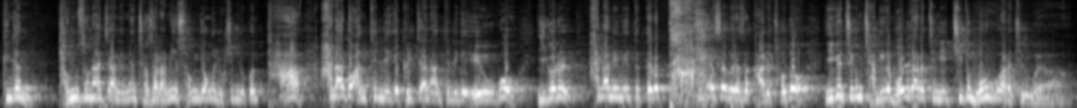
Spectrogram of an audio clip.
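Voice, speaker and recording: Gravelly-voiced man preaching in an echoey hall. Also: extremely high pitch, a little fast, hardly any pauses. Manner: animated preaching, sudden loud rises and quiet drops, laughs at own jokes. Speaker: pastor. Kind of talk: sermon.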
